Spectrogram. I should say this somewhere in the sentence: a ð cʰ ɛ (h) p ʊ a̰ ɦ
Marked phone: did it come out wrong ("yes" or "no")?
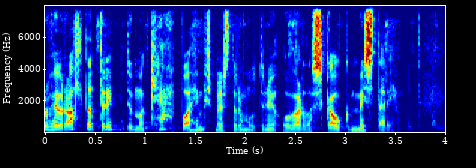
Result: no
